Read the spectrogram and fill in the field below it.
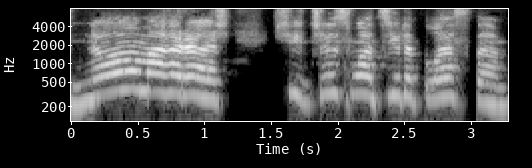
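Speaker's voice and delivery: put-on loud German accent, lunging in. Retelling how Paramadwaiti Maharaj lunged forward to speak: imitating Paramadwaiti Maharaj's loud German voice. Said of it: "he lunged with his loud German voice".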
